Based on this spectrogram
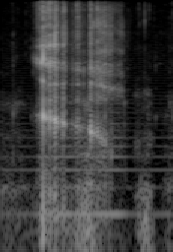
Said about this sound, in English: Gonna let you finish crunching.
